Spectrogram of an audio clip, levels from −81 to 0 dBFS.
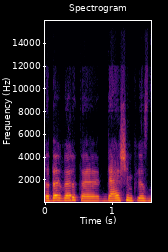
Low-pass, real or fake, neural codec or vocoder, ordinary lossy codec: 14.4 kHz; fake; codec, 32 kHz, 1.9 kbps, SNAC; Opus, 16 kbps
